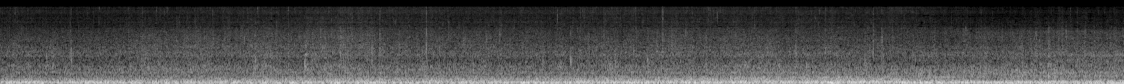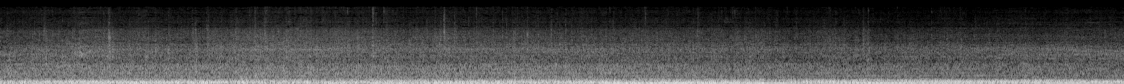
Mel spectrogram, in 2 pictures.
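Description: Heavy rain and a freight train of tank cars rolling past, a steady noisy rumble. In the second half a deeper diesel rumble builds as a mid-train GE ES44AC locomotive with its V12 diesel passes close by.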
